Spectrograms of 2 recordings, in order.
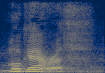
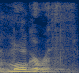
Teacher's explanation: We tend to emphasise in a 3-syllable word the middle syllable, where Americans tend to emphasise the first syllable.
